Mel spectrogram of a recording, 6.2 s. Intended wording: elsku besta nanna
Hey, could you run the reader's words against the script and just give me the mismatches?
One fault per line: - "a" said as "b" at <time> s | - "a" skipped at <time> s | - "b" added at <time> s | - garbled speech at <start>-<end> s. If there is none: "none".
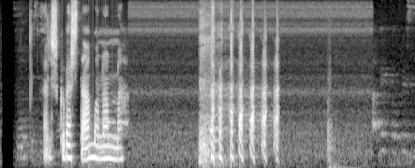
- "amma" added at 1.3 s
